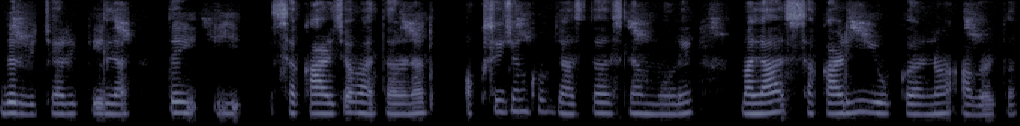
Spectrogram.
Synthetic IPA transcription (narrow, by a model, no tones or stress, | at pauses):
d͡zəɾʋit͡ɕaɾkela | t̪əɾ | səkaɾt͡ɕjaʋat̪aʋɳat̪ | ɔksid͡ʑənkʰuːp̚d͡zast̪əːsljamuɭe | məlasəkaɽiːjoɡ̚kəɾɳəʔaʋəɽt̪ə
